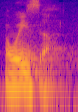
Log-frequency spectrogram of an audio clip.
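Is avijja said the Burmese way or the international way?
Burmese. It is said the Burmese way. "our pronunciation is avijja"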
